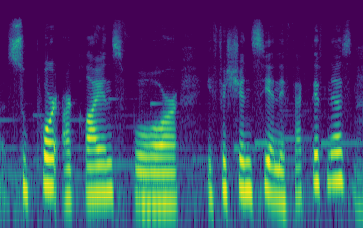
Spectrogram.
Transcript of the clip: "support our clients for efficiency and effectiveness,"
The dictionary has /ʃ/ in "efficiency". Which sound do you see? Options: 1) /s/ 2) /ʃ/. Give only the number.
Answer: 2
